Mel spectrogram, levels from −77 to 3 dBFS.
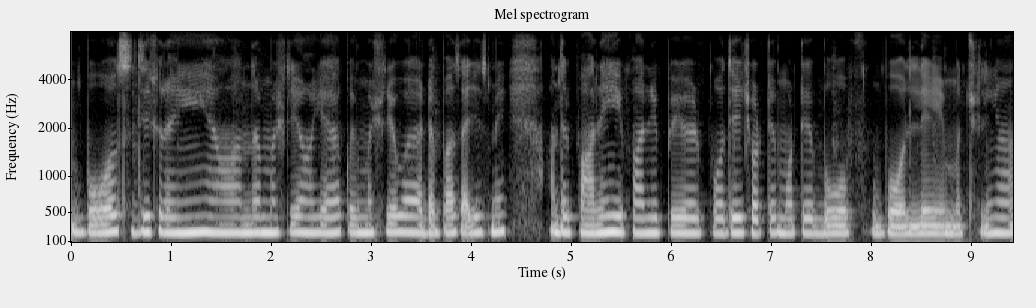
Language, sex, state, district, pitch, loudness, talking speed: Hindi, female, Punjab, Fazilka, 215 Hz, -15 LUFS, 160 wpm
